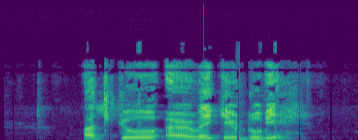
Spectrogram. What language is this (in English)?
Kati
